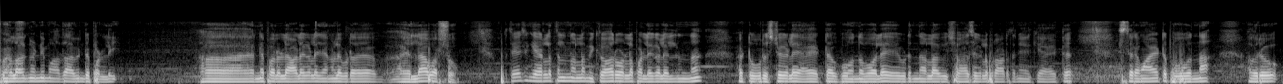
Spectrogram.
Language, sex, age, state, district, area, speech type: Malayalam, male, 60+, Kerala, Idukki, rural, spontaneous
